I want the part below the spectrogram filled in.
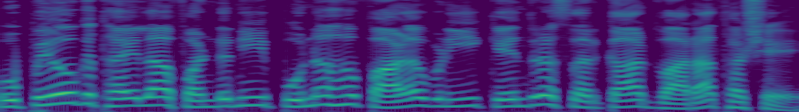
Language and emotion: Gujarati, neutral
